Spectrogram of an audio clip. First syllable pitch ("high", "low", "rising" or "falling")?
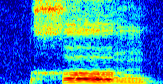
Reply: falling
